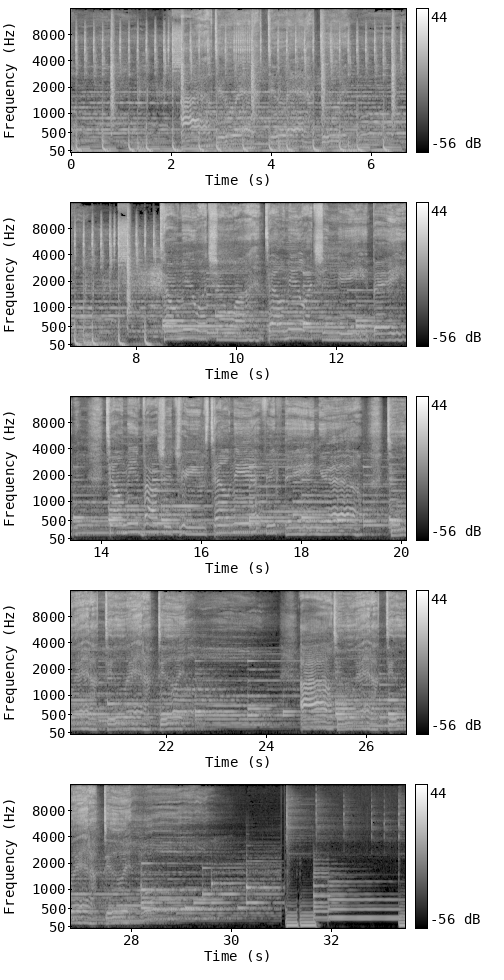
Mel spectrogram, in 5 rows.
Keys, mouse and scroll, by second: 6.2 0, 7.5 click, 9.6-14.0 drag, 12.4 3, 20.6 space, 25.4 click, 26.3 space, 31.7-33.2 drag, 33.2 space.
